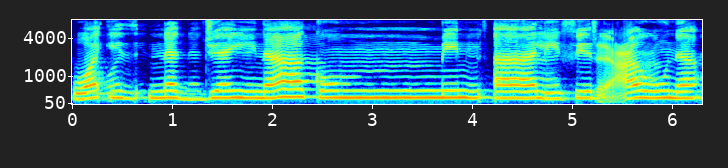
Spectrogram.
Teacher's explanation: نون ساکن کے بعد حمزہ کا حرف ہے، یہاں پر اظہار کا قاعدہ فالو کریں گے، کسی طرح کا غنہ نہیں کرنا نون ساکن پر۔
